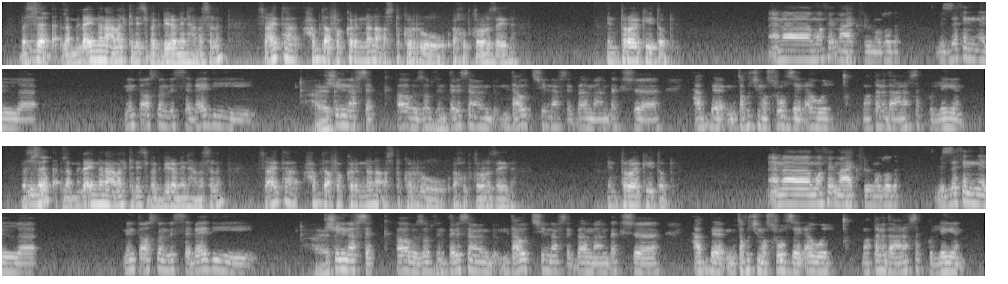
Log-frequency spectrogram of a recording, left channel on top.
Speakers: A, on the left; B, on the right.
A: بس
B: بالظبط
A: لما الاقي ان انا عملت نسبة كبيرة منها مثلا ساعتها هبدأ افكر ان انا استقر واخد قرار زي ده انت رأيك ايه طب
B: انا موافق معاك في الموضوع ده بالذات ان ال... ان انت اصلا لسه بادي
A: حياتك
B: تشيل نفسك اه بالظبط
A: مم.
B: انت لسه متعود تشيل نفسك بقى ما عندكش آه، حد ما بتاخدش مصروف زي الاول معتمد على نفسك كليا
